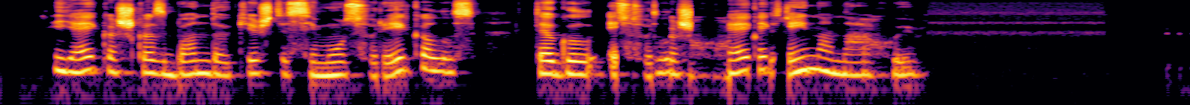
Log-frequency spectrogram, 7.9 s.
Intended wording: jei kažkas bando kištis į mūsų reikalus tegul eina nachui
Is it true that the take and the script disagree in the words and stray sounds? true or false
true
